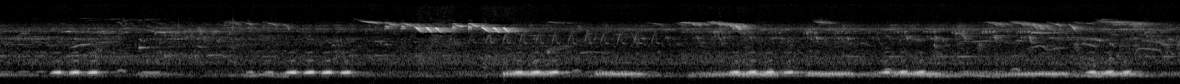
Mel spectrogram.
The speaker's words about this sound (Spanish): Y desde cualquier esquina oiremos las notas aflautadas, como de madera, de las abubillas.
